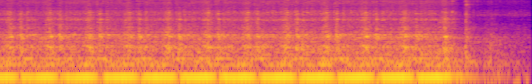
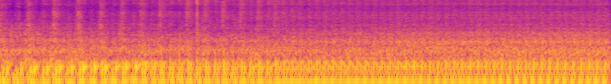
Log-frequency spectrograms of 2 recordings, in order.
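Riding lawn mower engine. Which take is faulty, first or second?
first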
